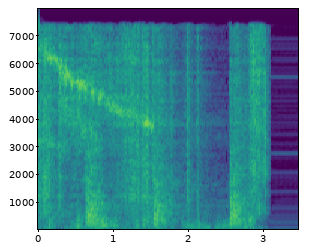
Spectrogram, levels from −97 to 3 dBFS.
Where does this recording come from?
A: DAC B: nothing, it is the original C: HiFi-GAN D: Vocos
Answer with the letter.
C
